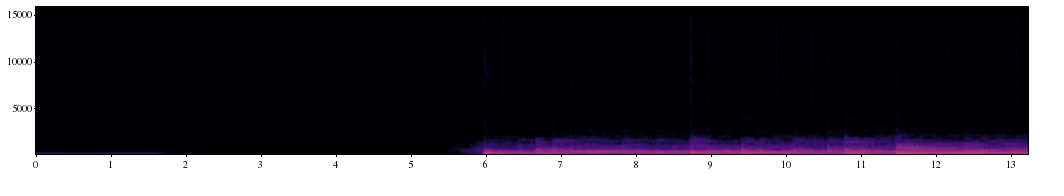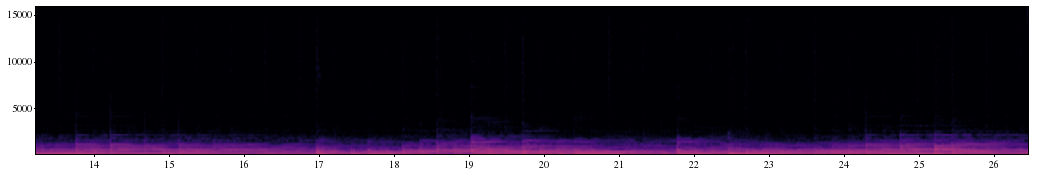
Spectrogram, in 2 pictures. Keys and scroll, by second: 11.2 w, 22.8 r, 24.7 w.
